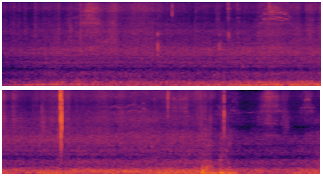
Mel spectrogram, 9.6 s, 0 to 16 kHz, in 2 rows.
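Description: A 2024 Tesla Model Y electric car driving, heard as a steady low road rumble and tire noise inside the cabin that swells slightly midway, with a faint click and no talking.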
